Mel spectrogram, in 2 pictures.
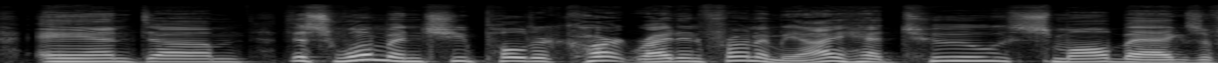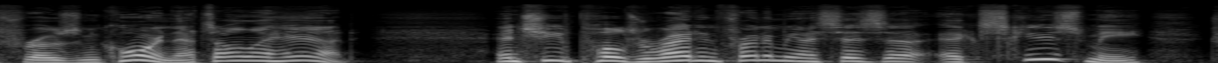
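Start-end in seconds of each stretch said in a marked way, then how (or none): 7.9-8.8 courteous, polite, friendly, cheerful tone. Retelling asking a woman who cut in line to move back: retelling a smiling polite request. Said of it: "trying to keep a smile on my face".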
